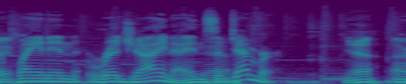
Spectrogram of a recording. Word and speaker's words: Regina: because it was Rhymes Regina. with, Regina rhymes with fun, Yeah.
